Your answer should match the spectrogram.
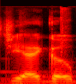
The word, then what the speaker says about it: Gigo: guys my name is gi go put it together and it is pronounced gigo and today we're going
